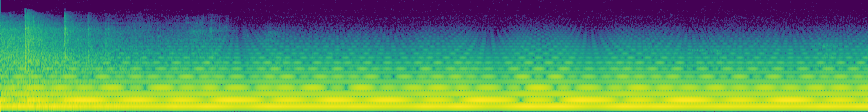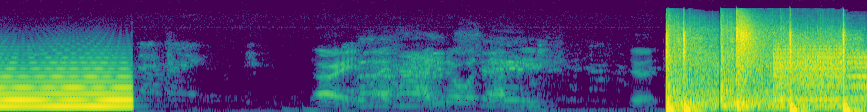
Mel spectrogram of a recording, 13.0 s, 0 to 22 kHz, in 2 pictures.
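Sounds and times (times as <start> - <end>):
pulsing held synthesizer note: 0.0 - 7.5.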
